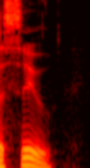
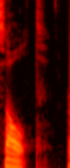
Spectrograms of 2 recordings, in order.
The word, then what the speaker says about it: Sault: and then we have uh, we have the Sioux, which is S A U L T, and it's not pronounced salt or salt.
